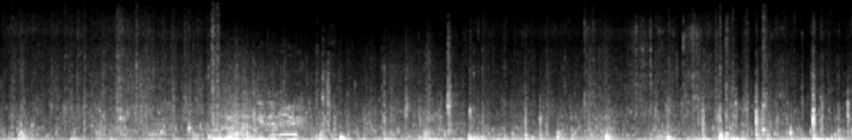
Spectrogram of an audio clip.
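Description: Water splashing and sloshing around people wading in a duck trap and dip-netting diving ducks, with wind buffeting the microphone and scattered knocks and clatter. A brief voice rises about two seconds in.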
